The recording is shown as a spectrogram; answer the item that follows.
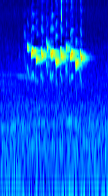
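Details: Bulbul, described as raw and singing its first phrases, gives one rapid warbled phrase of about a dozen bright chirping notes that drift slightly downward over just over a second, then fades out; quiet room hum beneath.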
